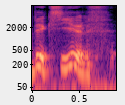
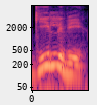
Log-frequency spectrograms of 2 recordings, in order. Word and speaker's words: Gylfi: Gylfi Sigurdsson, som vi brukar säga då, uttalas inte som Byxgylf utan som Gilvi.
